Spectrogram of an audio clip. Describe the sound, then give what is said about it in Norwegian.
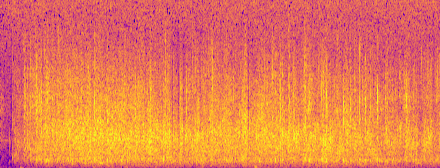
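A steady patter of applause from part of an audience, moderately loud and continuing for several seconds without any speech, as a small part of the audience claps for a speech. “Det er godt, kamerater og venner, at det bare er en liten del som klapper for sånne innlegg.”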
